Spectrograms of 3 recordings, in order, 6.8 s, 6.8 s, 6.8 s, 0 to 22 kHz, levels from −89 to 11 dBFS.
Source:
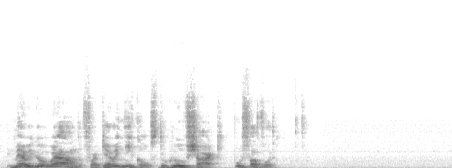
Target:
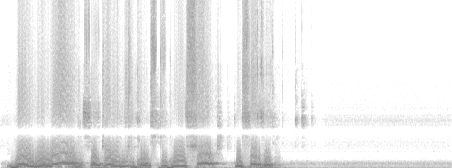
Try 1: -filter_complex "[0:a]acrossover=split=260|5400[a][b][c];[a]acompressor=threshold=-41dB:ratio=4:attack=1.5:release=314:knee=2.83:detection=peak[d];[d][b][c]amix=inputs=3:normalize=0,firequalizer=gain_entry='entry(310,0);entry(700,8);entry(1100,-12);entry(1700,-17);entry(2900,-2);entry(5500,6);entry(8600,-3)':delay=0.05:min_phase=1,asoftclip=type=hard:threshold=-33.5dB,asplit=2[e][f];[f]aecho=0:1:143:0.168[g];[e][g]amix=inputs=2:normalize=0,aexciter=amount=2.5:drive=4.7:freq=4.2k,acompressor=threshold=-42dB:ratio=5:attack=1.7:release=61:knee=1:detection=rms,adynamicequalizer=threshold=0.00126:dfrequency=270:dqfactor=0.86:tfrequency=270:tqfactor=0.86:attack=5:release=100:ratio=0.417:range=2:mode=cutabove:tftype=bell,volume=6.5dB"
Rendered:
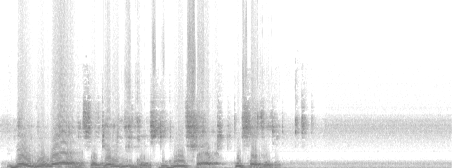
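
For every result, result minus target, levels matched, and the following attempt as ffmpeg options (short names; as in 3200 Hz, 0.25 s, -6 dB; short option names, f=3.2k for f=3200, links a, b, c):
4000 Hz band +10.0 dB; hard clip: distortion -4 dB
-filter_complex "[0:a]acrossover=split=260|5400[a][b][c];[a]acompressor=threshold=-41dB:ratio=4:attack=1.5:release=314:knee=2.83:detection=peak[d];[d][b][c]amix=inputs=3:normalize=0,firequalizer=gain_entry='entry(310,0);entry(700,8);entry(1100,-12);entry(1700,-17);entry(2900,-2);entry(5500,6);entry(8600,-3)':delay=0.05:min_phase=1,asoftclip=type=hard:threshold=-33.5dB,asplit=2[e][f];[f]aecho=0:1:143:0.168[g];[e][g]amix=inputs=2:normalize=0,aexciter=amount=2.5:drive=4.7:freq=4.2k,acompressor=threshold=-42dB:ratio=5:attack=1.7:release=61:knee=1:detection=rms,adynamicequalizer=threshold=0.00126:dfrequency=270:dqfactor=0.86:tfrequency=270:tqfactor=0.86:attack=5:release=100:ratio=0.417:range=2:mode=cutabove:tftype=bell,asuperstop=centerf=4800:order=4:qfactor=1.3,volume=6.5dB"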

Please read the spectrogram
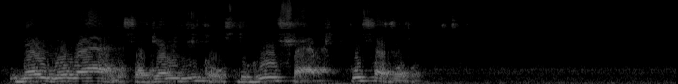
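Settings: hard clip: distortion -4 dB
-filter_complex "[0:a]acrossover=split=260|5400[a][b][c];[a]acompressor=threshold=-41dB:ratio=4:attack=1.5:release=314:knee=2.83:detection=peak[d];[d][b][c]amix=inputs=3:normalize=0,firequalizer=gain_entry='entry(310,0);entry(700,8);entry(1100,-12);entry(1700,-17);entry(2900,-2);entry(5500,6);entry(8600,-3)':delay=0.05:min_phase=1,asoftclip=type=hard:threshold=-43.5dB,asplit=2[e][f];[f]aecho=0:1:143:0.168[g];[e][g]amix=inputs=2:normalize=0,aexciter=amount=2.5:drive=4.7:freq=4.2k,acompressor=threshold=-42dB:ratio=5:attack=1.7:release=61:knee=1:detection=rms,adynamicequalizer=threshold=0.00126:dfrequency=270:dqfactor=0.86:tfrequency=270:tqfactor=0.86:attack=5:release=100:ratio=0.417:range=2:mode=cutabove:tftype=bell,asuperstop=centerf=4800:order=4:qfactor=1.3,volume=6.5dB"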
